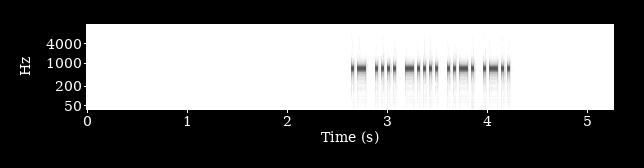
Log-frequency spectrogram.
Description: Morse code, heard as a keyed tone, about 39 wpm, 700 Hz. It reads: AH6FL
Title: USA Call Signs - 5 Characters - Repeated 3x - 40wpm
